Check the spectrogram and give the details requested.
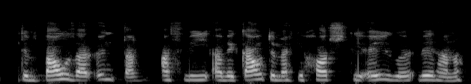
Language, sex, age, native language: Icelandic, female, 30-39, Icelandic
